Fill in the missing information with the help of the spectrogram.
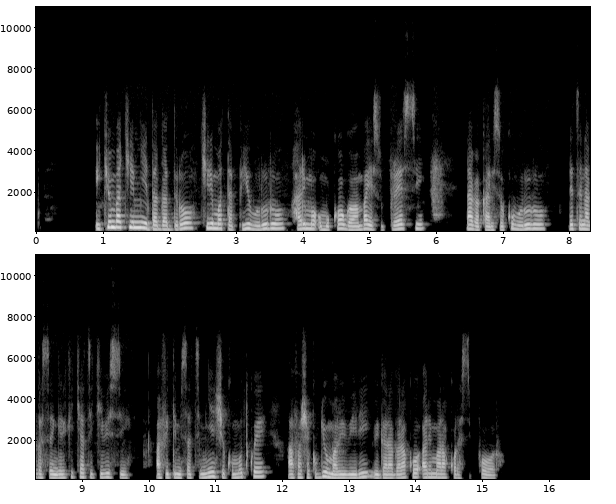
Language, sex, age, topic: Kinyarwanda, female, 25-35, health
